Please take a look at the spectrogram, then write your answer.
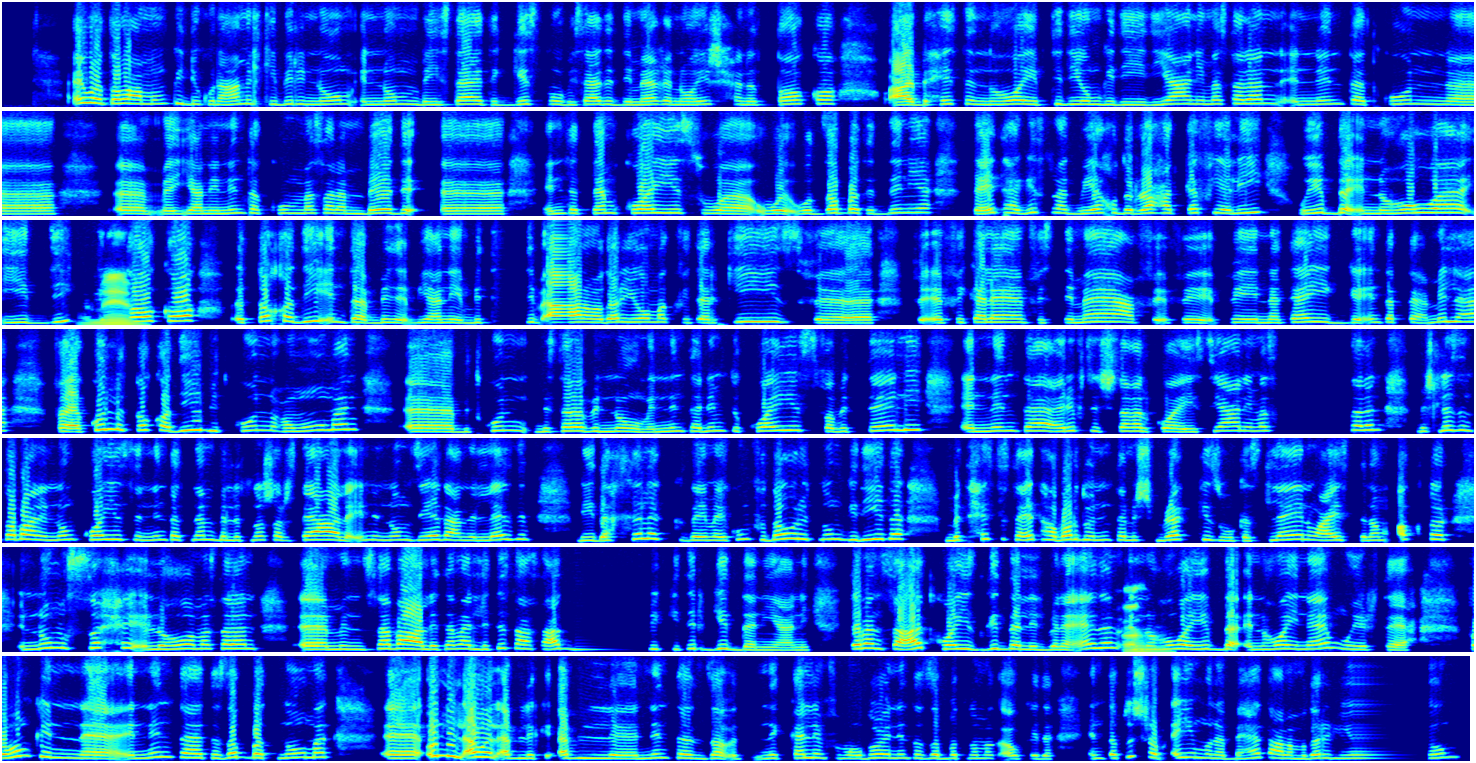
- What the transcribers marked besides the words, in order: distorted speech
- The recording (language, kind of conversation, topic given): Arabic, advice, إزاي أقدر أحافظ على تركيز ثابت طول اليوم وأنا بشتغل؟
